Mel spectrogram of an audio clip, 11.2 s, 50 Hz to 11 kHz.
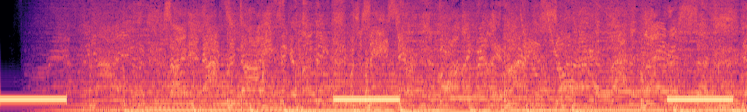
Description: Ringback tone (Europe, 425 Hz), with noise.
